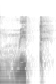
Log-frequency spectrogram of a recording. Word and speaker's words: mit: तो एक प्रेपोजिशन है मिथ, pronounce with me मिथ.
